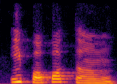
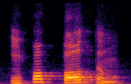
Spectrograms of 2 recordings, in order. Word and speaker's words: hipopótamo: a pronúncia correta é hipopótamo porque o acento tá me mostrando qual é a sílaba tônica e agora próxima palavra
